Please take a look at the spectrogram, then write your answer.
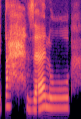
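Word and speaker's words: تَحْزَنُوا: oke, sama tadi tahzanu huruf zainya ya, Dan jangan seperti huruf jim.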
